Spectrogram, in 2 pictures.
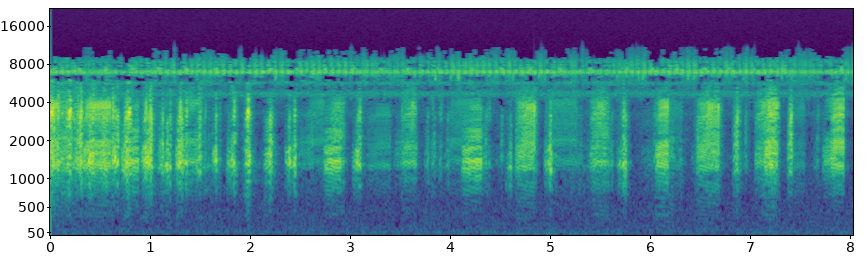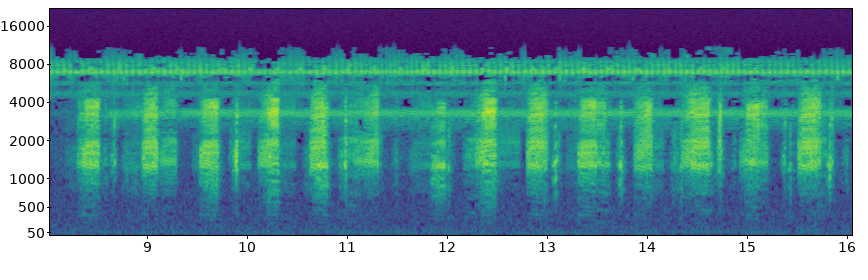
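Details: Waterside frogs croaking in a wetland, a loud rasping opening followed by a steady run of short pulsed croaks, about two per second, over a thin continuous high whine.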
